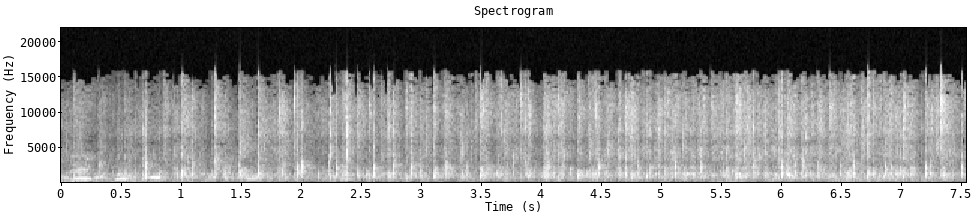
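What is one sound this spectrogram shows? A crowd of men chatters and shouts nearby outdoors.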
